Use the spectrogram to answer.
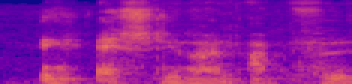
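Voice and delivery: softly repeating her complaint; quiet mock daughter. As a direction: mutter the quote under breath. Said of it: "sagt sie".

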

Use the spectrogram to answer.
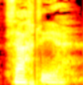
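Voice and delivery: usual speaking voice

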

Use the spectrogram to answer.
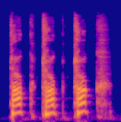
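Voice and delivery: high, staccato tapping imitation; sharp high knocks; woodpecker knocking. A narrator's reading. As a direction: tap out each syllable like a beak.

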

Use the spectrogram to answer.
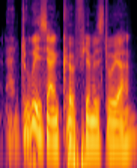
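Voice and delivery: ordinary talk

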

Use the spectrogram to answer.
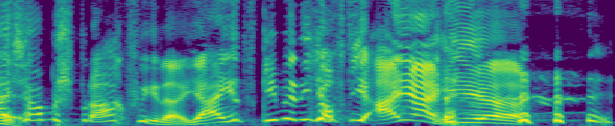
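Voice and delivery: squeaky annoyed whine; whiny high voice. Acted. Whining about speech defect.

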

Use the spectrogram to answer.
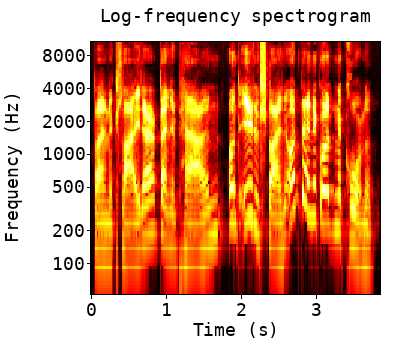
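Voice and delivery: high, put-on frog voice with quacks. Frog setting his terms to the princess, high creature voice. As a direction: bargain in a high frog voice, croaking each Quack. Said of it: "Der Frosch antwortete".

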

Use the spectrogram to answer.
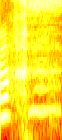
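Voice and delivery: short, high, quiet laugh; real soft giggle; amused laugh. Real, not acted. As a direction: let out a little laugh at your own slip. Laughs at own brand-name slip.

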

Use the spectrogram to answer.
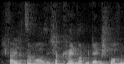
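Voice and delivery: ordinary talk, nothing marked

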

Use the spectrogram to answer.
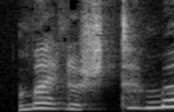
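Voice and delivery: put-on high, startled girl's question; squeaked disbelief; shocked Ariel. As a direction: Ariel gasping at the price. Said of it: "Und Ariel ist so".

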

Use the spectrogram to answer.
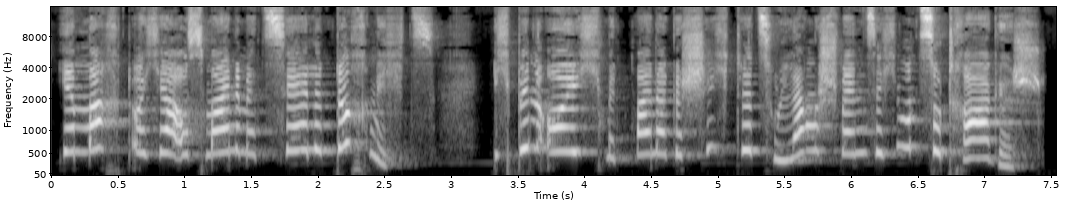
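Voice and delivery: very high-pitched mouse voice; sighing little mouse. A narrator's reading. Mouse complaining nobody values its story, high and sighing. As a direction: squeak it out plaintively as a tiny mouse. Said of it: "seufzte das Mäuslein".

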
